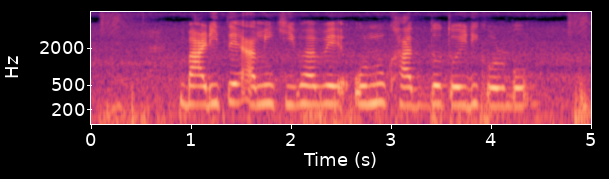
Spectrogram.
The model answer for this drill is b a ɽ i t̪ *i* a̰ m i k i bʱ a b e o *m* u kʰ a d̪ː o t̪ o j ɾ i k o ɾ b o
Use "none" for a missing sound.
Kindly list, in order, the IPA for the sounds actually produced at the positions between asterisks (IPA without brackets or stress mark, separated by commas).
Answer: e, n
